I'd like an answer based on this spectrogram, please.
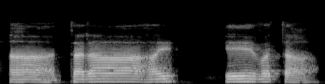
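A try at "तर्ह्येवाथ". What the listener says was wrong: Not Tara. Taryevata. No, forget the A. Drop the A. No, Taryevata. Yevata.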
